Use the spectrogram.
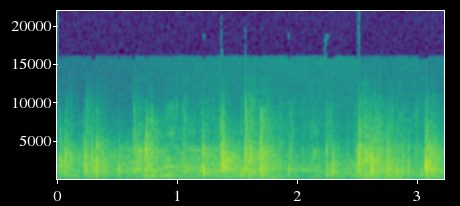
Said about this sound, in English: Dancers spin around the floor. Some dance the male role, known as the boot. Stomping their feet with their hands on their hips, others twist big, bright skirts into the air, making the fabric twirl. The movements are the folk dances of Mexico.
